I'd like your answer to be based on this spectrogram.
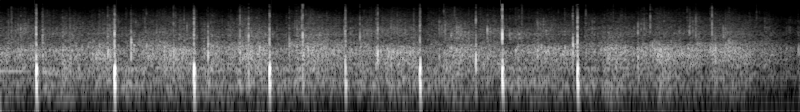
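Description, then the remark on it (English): A crowd claps steadily for the staff and volunteers who took the kids to camp, a dense wash of many hands with a few louder, sharper claps standing out at a regular beat throughout, and no voices. “So let's just give applause to those people who did that.”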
